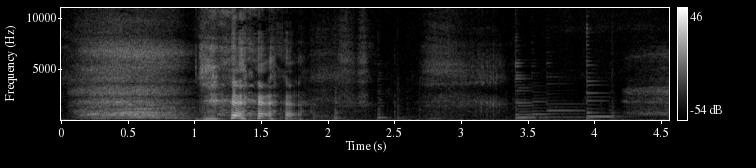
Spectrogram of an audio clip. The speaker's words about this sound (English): Gasping?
